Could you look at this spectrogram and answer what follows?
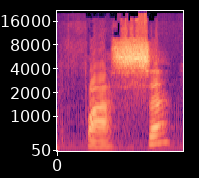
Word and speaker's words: faça: São 4 letras, constituído também por 4 fonemas, porém, na pronúncia da palavra faça, a gente pronuncia o F, a gente pronuncia o A, o C cedilha é pronunciado com o som de S, por isso foneticamente, vamos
